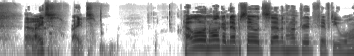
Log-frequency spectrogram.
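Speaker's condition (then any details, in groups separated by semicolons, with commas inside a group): No condition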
